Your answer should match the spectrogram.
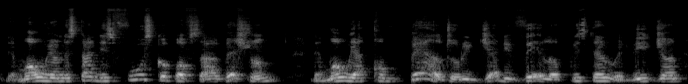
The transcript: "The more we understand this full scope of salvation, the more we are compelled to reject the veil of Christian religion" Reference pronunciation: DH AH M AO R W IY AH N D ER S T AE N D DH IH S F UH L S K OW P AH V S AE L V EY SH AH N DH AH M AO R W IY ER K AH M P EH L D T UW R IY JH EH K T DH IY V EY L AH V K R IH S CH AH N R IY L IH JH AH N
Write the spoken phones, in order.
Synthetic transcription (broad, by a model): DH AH M AO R W IY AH N D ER S T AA N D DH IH S F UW L S K OW P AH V S AE L V EY SH AH N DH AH M AO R W IY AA K AH M P EH L D T UW R IY JH EH K T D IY V EY L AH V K R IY S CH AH N R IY L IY JH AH N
